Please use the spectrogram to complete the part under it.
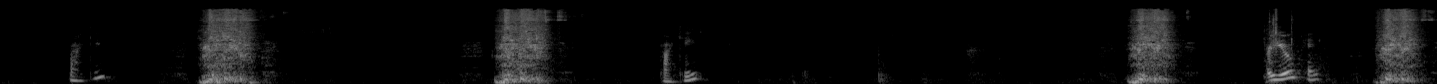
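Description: A large dog howls and grumbles in short vocal bursts close by.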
